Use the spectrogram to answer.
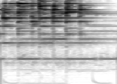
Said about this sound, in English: give me the dinner bell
